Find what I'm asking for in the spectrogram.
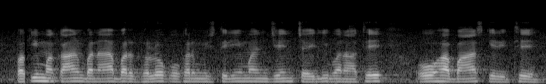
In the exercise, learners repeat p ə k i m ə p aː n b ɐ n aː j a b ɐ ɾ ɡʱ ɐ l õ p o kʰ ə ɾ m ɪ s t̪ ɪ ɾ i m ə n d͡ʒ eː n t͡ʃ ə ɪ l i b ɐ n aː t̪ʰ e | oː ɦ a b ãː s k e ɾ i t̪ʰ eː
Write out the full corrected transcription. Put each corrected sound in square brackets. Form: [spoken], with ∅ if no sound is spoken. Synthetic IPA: p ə k i m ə [k] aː n b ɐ n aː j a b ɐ ɾ ɡʱ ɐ l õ [k] o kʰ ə ɾ m ɪ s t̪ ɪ ɾ i m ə n d͡ʒ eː n t͡ʃ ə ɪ l i b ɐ n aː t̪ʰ e | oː ɦ a b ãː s k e ɾ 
